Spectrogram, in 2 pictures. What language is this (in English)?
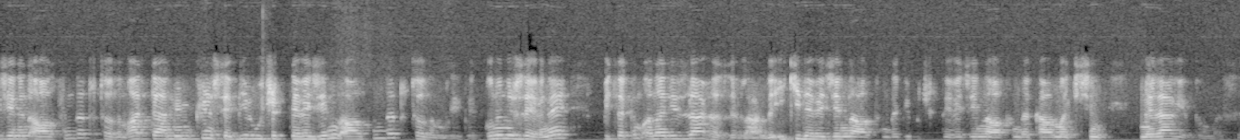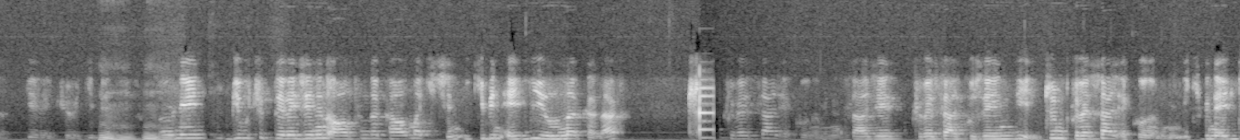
Turkish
